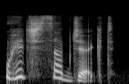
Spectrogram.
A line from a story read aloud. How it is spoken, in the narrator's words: Moiraine asked, half laughing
